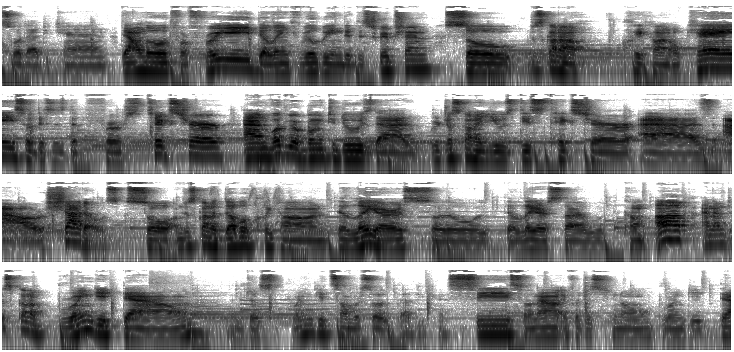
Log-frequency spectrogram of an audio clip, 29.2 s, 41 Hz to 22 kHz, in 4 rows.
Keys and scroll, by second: 3.9 Return, 24.6 space, 24.7 space, 25.1 super+-.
